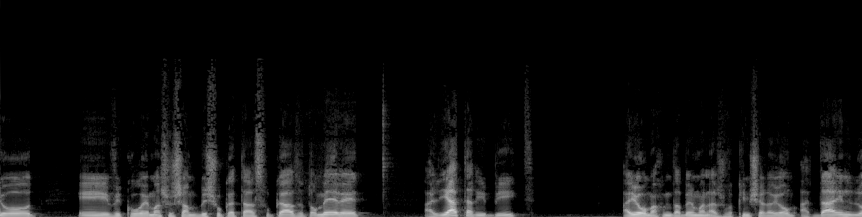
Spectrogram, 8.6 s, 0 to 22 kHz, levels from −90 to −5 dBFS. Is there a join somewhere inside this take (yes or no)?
no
